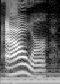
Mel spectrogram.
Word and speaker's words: hour: all right but with our we usually use an don't we why is that because you don't hear the H sound the H is silent right so when you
